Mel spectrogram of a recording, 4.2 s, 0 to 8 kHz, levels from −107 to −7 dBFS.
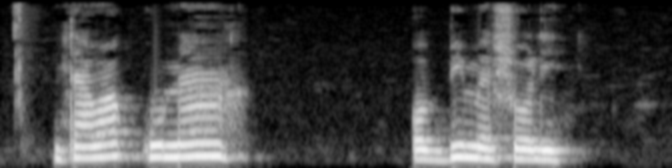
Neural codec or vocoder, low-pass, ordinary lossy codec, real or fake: none; 7.2 kHz; MP3, 64 kbps; real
